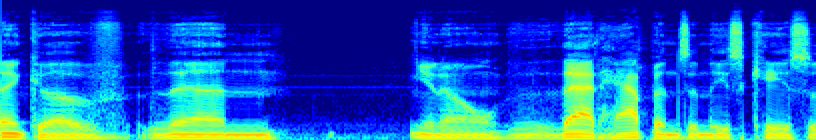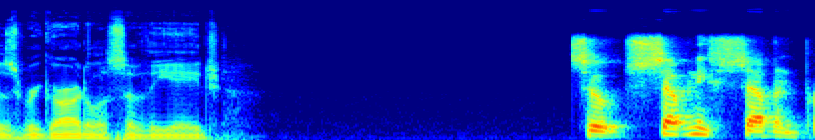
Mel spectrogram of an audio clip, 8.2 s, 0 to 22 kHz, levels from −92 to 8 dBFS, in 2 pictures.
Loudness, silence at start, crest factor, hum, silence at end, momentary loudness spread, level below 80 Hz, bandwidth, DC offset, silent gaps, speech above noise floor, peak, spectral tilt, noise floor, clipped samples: -23 LUFS; 0 s; 22 dB; none; 0 s; 14 LU; -40 dBFS; 14 kHz; under 0.1%; none; 54 dB; -2 dBFS; -4.5 dB/octave; -77 dBFS; under 0.1%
